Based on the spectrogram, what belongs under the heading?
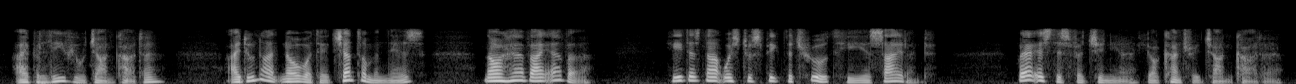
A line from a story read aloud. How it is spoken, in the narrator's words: with a sigh, she whispered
